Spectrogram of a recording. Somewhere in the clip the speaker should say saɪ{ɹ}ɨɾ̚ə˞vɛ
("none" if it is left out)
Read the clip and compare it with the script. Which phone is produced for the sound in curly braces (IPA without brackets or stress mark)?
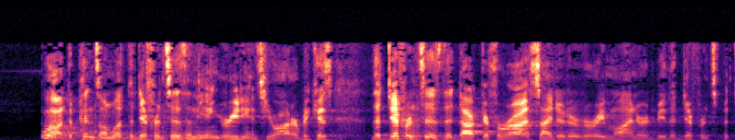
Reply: ɾ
